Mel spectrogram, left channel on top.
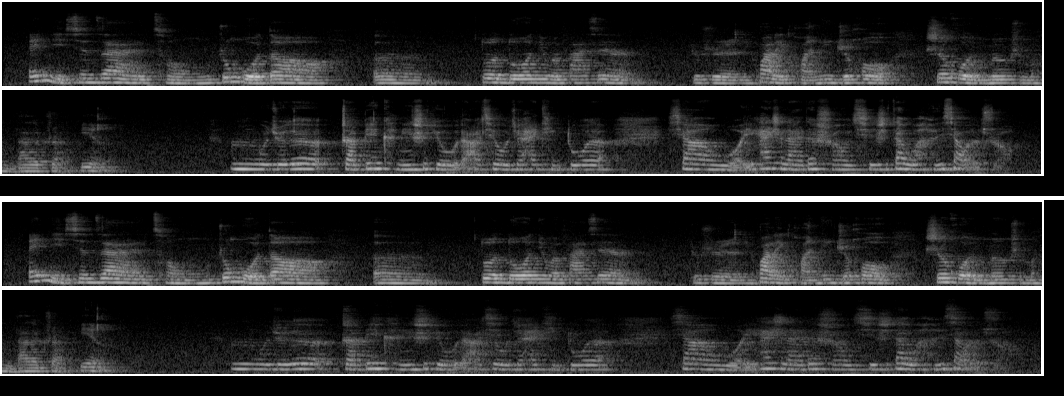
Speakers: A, on the right; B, on the left.
A: 哎，你现在从中国到呃多伦多，你有没有发现，就是你换了一个环境之后，生活有没有什么很大的转变啊？
B: 嗯，我觉得转变肯定是有的，而且我觉得还挺多的。像我一开始来的时候，其实在我很小的时候，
